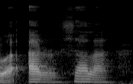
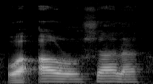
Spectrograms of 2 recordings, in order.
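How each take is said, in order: First: The r is pronounced thin and light. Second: The r is pronounced thick and heavy. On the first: The speaker calls it wrong. "bukan wa arsala" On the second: The speaker calls it right. "tapi wa arsala ... dibaca tebal"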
